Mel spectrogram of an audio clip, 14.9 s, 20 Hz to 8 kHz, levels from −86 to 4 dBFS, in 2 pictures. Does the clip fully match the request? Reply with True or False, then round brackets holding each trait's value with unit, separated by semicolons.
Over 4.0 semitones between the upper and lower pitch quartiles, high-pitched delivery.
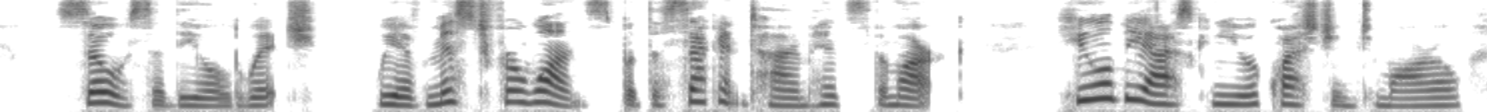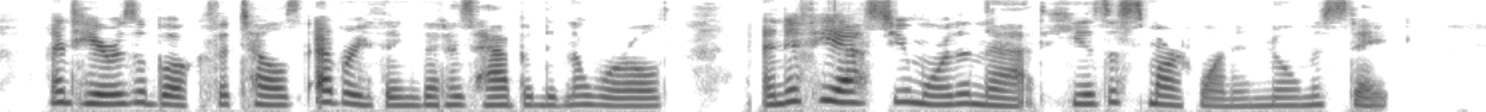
True (4.7 semitones; 235 Hz)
